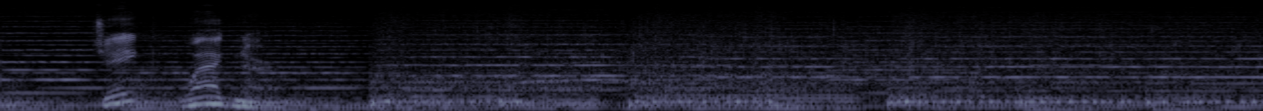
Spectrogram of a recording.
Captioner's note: audience applauding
